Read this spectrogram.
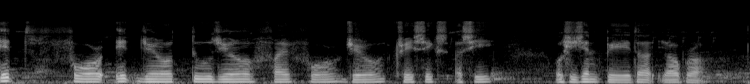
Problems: constant background noise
